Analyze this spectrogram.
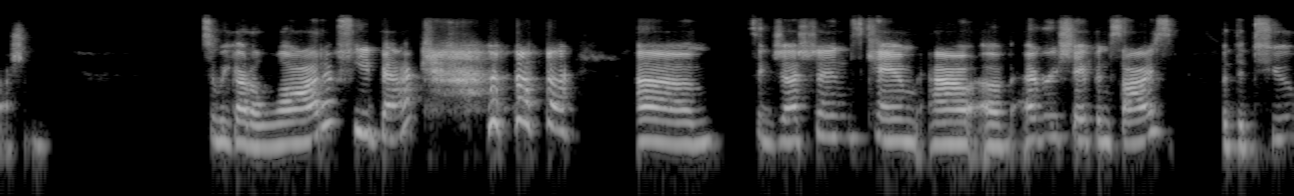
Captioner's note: laughing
